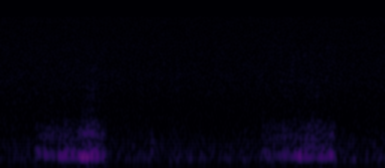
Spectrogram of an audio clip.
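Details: French Bulldog snoring: two drawn-out, low, harmonic rasping breaths about two seconds apart, each swelling slightly then fading, over a steady hiss.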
